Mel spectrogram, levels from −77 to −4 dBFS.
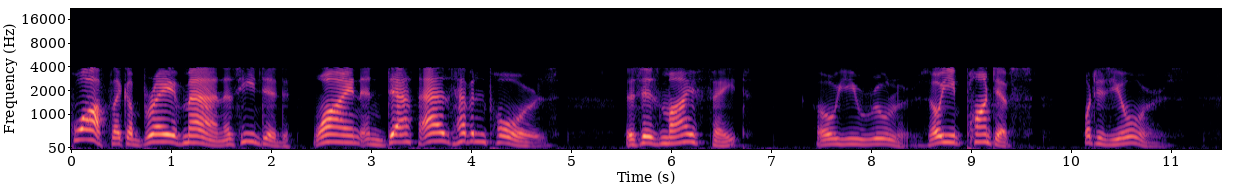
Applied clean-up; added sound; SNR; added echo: none; none; none; none.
